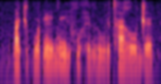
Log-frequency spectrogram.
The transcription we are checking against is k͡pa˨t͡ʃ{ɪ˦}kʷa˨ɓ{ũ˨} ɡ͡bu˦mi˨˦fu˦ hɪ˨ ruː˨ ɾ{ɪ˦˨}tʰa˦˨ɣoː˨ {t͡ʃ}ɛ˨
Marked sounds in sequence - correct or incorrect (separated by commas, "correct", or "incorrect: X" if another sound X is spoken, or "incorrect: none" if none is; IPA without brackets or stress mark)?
correct, incorrect: ũ˦˨, correct, incorrect: d͡ʒ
